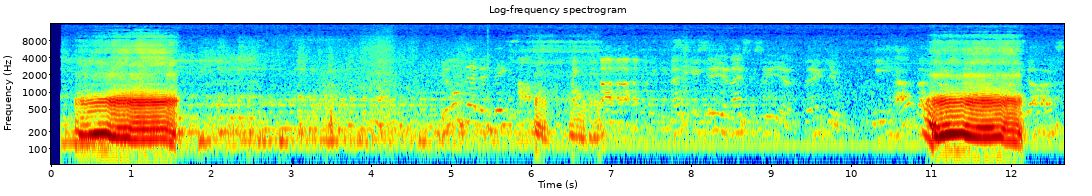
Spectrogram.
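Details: Shih Tzu dog asleep after a long walk in the park: two loud, low, rumbling snores about ten seconds apart, with quieter breathing and faint background sound between: snoring.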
